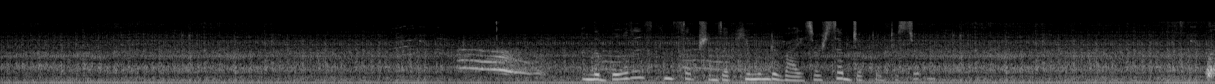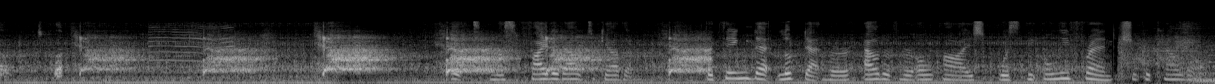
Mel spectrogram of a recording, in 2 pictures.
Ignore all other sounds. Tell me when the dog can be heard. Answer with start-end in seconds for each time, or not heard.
4.5-7.3, 11.6-19.3.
